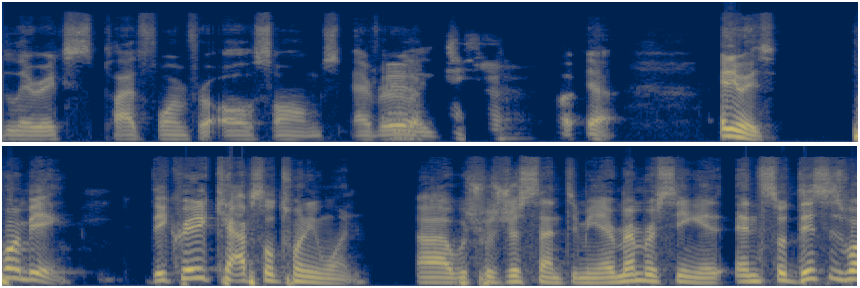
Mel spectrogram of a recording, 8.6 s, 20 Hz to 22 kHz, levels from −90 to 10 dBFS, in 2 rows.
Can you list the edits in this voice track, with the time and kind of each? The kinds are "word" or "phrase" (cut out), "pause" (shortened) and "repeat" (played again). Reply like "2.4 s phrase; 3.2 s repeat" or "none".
none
